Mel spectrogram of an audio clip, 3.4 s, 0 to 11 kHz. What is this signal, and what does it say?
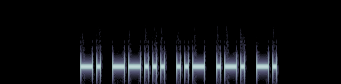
Morse code, heard as a keyed tone, about 30 wpm, 700 Hz. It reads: N7URN
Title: USA Call Signs - 5 Characters - 6x Character Spacing - 30wpm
